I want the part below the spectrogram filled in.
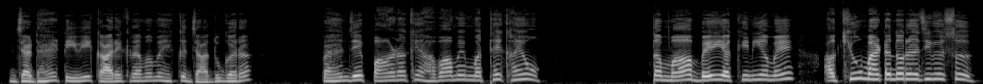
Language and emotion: Sindhi, surprised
